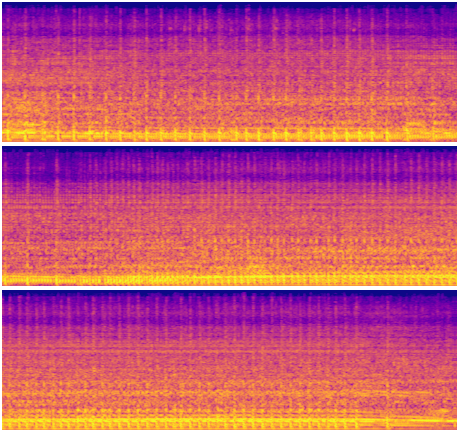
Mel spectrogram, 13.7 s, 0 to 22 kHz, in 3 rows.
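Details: Victa Sunbeam mower from about the mid-1970s, small single-cylinder engine running on a carburetor borrowed from another mower in place of its KBY carb: fast, steady buzz that sags slightly, then runs evenly. Slow to start; owner expects a carb clean will fix that.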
